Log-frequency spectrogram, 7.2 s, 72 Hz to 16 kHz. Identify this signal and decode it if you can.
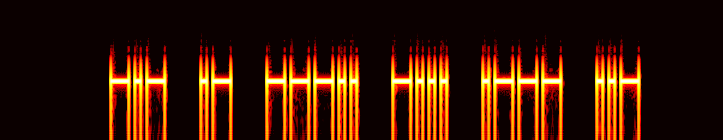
Morse code, heard as a keyed tone, about 20 wpm, spaced as for 14 wpm, 700 Hz. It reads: KA8BJU
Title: 213 Lesson 34g - Number 8 - Call Signs 20wpm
